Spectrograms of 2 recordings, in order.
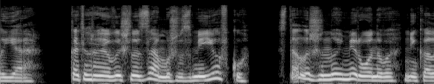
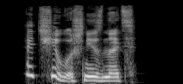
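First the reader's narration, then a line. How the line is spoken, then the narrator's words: Wry snort. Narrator (Russian): хмыкнула Татьяна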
